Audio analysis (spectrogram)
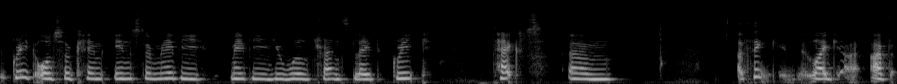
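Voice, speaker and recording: A woman's voice: high-pitched, highs cut off. A woman giving a channeled tarot reading, for whom English is a third language, speaking hesitantly with many fillers and restarts. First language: not English. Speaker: tarot reader.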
